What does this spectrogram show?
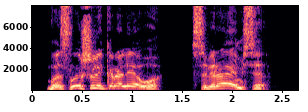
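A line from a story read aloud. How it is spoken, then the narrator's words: Shouting. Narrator (Russian): Прокричал он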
